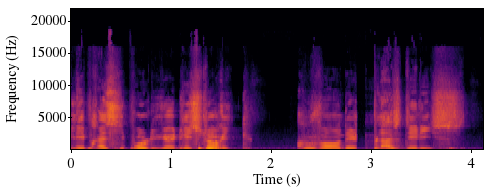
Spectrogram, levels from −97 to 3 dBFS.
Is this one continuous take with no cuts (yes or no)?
no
